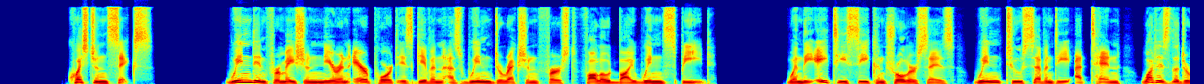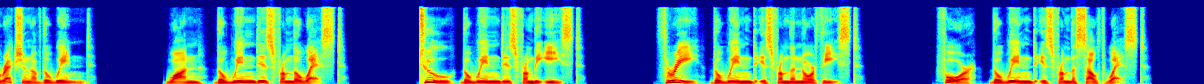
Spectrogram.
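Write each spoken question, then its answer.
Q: When the ATC controller says wind 270 at 10, what is the direction of the wind?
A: 1: The wind is from the west.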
